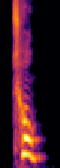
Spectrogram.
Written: zhong4

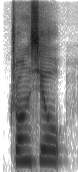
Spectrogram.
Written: zhuang1 xiu1

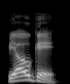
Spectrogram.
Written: biao3 ge2

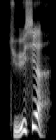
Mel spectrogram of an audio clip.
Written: 局限

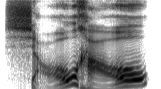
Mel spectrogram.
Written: 消耗

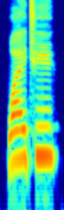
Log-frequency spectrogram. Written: 歪曲

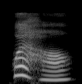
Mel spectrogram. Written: 外行

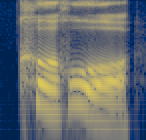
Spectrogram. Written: 客户

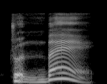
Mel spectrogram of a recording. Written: zhun3 bei4

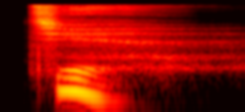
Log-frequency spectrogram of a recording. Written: jie4

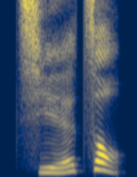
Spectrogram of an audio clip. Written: 节奏

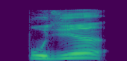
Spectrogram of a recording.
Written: 不禁

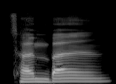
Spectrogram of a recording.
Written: 成本

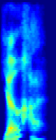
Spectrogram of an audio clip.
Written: 沿海

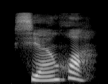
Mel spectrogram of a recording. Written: 闲话

